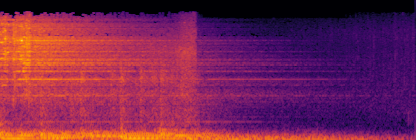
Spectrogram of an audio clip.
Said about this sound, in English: with the shattering of broken glass against her forehead. Her world splintered into nothing.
